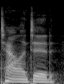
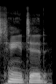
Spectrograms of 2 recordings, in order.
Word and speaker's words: Tainted: And then Tainted, not Talented, is still working away on his R91 assault rifle. So I guess I was actually saying his name wrong. It's Tainted.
